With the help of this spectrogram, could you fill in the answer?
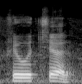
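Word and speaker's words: future: तरह इसे क्या पढ़ेंगे फ्यूचर फ्रे नहीं फ्यूचर नेचर फ्यूचर कल्चर और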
